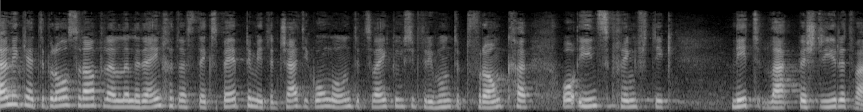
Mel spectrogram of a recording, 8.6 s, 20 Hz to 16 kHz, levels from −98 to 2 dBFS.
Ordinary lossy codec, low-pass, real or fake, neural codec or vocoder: AAC, 96 kbps; 10.8 kHz; fake; codec, 24 kHz, 0.9 kbps, WavTokenizer, medium speech release version 2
